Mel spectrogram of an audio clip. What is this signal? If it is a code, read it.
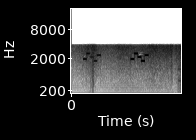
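Five-tone selective call (ZVEI), heard as quick runs of five tones, tones of about 70 ms. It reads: 88970
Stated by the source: ZVEI five-tone selective call received on SDR.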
